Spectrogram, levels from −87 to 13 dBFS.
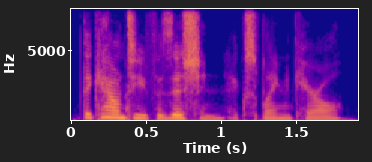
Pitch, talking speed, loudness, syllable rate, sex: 195 Hz, 155 wpm, -19 LUFS, 6.6 syllables/s, female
